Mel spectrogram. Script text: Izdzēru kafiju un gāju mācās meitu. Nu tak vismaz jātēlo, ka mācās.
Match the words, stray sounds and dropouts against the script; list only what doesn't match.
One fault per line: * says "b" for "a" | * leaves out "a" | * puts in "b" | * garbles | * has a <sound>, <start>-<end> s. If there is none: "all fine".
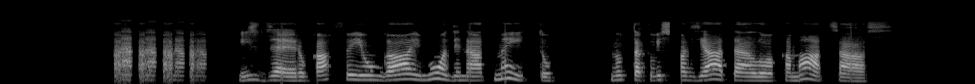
* has a laugh, 1.1-2.1 s
* says "modināt" for "mācās"
* has a dropout, 6.7-6.8 s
